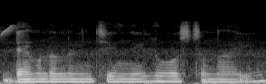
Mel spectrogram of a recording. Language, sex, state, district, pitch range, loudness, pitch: Telugu, male, Telangana, Mahabubabad, 120-130 Hz, -18 LUFS, 125 Hz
